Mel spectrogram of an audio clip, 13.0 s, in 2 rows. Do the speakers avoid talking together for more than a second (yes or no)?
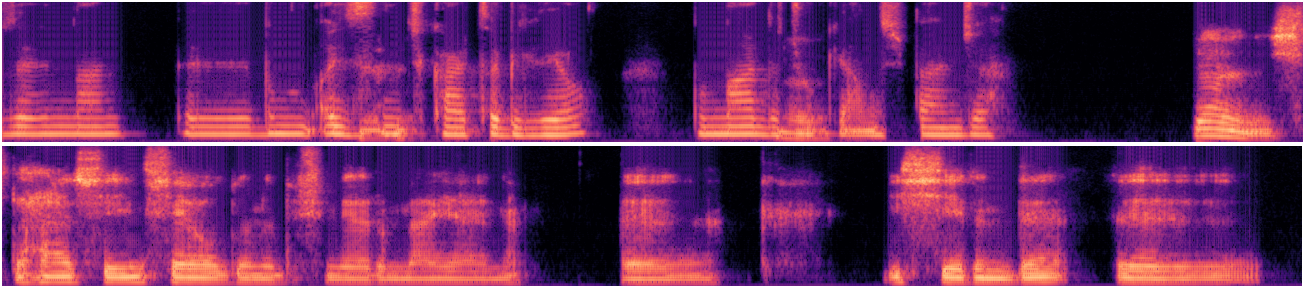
yes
